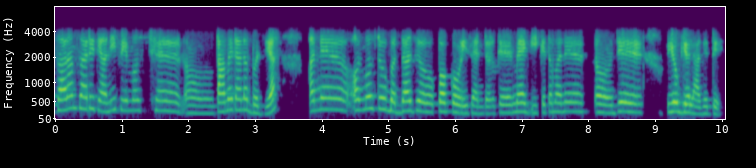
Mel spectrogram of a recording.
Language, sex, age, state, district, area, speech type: Gujarati, female, 18-30, Gujarat, Surat, urban, conversation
